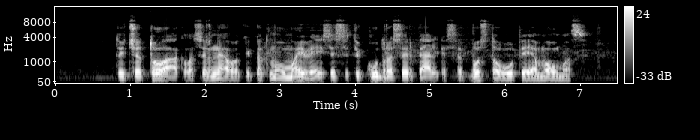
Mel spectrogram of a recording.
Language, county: Lithuanian, Vilnius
